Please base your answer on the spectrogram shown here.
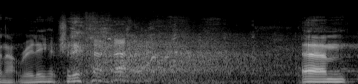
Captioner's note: laughing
